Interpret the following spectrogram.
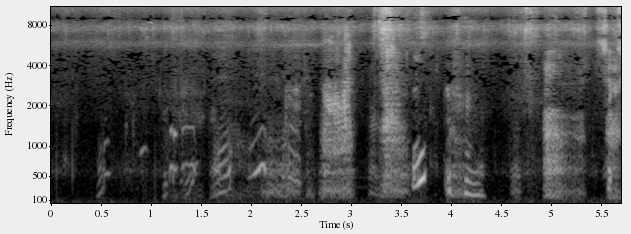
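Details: Six-week-old female Redbone Coonhound puppies from a breeder near Kingston, Ontario, Canada, busy at play: a string of short whiny yips, squeaks and rough growly barks overlapping, with a brief spoken word at the start.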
